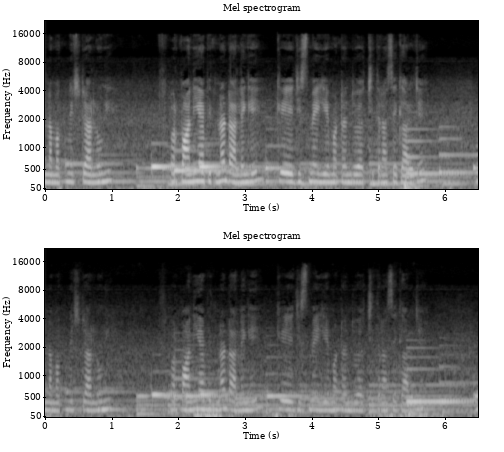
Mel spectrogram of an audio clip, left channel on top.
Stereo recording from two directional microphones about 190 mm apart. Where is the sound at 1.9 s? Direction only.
15° left (ahead or behind).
